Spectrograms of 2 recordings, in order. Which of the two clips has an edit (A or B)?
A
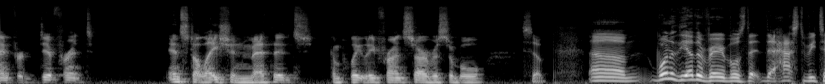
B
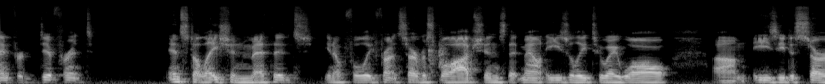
A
